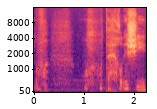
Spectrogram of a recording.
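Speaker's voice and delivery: muttered under breath. Voicing Raven, eyes widened, looking at Glade: muttered under her breath. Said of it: "you hear under her breath".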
